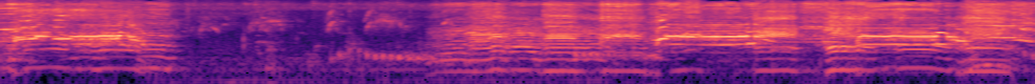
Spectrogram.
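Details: Protective mother swan near her five just-hatched cygnets, honking to keep a person back; a long honk, a brief quiet stretch, then a run of repeated nasal honks.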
